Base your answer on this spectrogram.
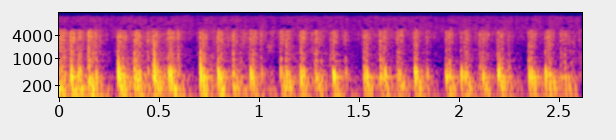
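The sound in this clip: Gunfire aimed at a man comes in rapid bursts, many sharp shots packed into quick clusters with brief gaps between, loud and alone without talk.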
